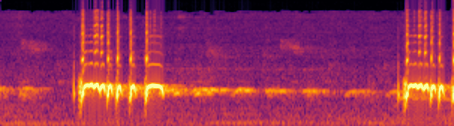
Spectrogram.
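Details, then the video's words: Zebra dove song meant to set other doves singing. A quick rattling series of cooing notes trails into a long, softer wavering coo. Another loud staccato run starts just after two seconds. "Cocok untuk terapi semua jenis perkutut pasti nyamber"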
